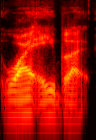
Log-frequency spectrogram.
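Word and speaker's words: Yahya Black: It's like it took me a minute, but it's YA Black.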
